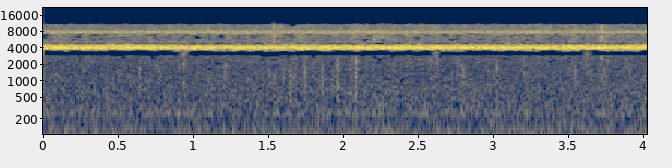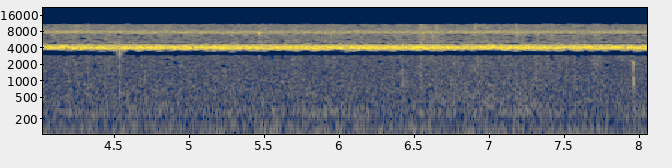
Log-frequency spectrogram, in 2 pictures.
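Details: Crickets calling through the night in natural surroundings, producing a seamless high ringing drone with a faint upper overtone, steady in loudness, over quiet low-frequency rumble and a few faint clicks.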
